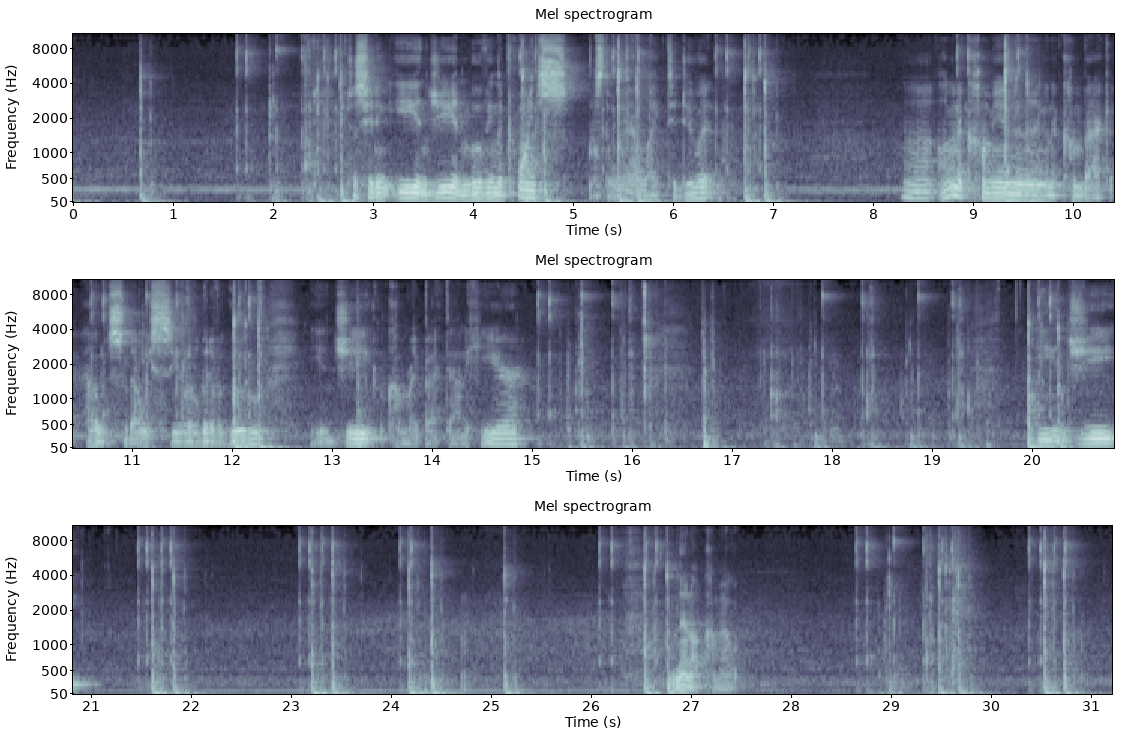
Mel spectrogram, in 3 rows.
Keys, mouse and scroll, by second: 2.0 middle click, 2.4 e, 2.7 g, 4.5 e, 4.9 g, 5.5 e, 5.7 g, 6.7 e, 6.9 g, 9.2 e, 9.6 g, 11.9 e, 12.3 g, 16.6 KP_1, 17.4 middle click, 17.9 click, 18.0 middle click, 19.0-20.6 middle drag, 19.9 e, 20.3 g, 21.6 e, 21.8 g, 23.2 e, 23.4 g, 24.2 e, 26.5 e, 26.8 g, 29.1 click, 29.4 e, 29.7 g, 30.5 e, 30.7 g.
